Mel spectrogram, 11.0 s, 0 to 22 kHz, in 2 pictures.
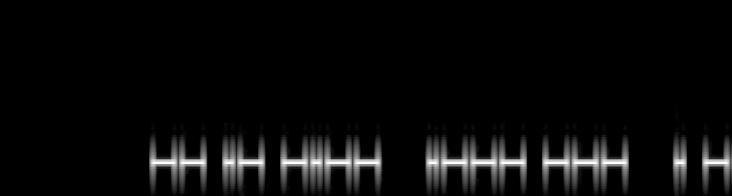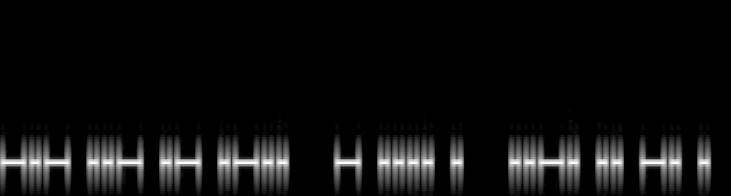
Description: Morse code, heard as a keyed tone, about 22 wpm, 700 Hz. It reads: MAY JO EQUAL THE FINE
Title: Pangram Challenge v2 - 22wpm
